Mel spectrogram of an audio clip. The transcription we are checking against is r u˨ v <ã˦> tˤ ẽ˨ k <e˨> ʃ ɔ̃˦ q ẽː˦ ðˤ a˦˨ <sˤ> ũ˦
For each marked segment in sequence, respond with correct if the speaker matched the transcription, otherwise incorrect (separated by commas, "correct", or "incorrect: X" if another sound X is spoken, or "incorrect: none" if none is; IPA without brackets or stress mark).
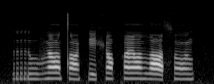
correct, correct, correct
